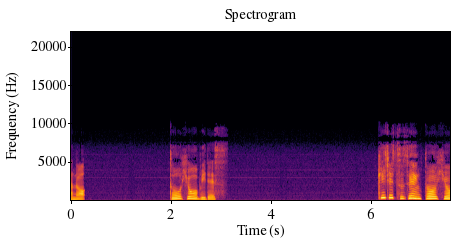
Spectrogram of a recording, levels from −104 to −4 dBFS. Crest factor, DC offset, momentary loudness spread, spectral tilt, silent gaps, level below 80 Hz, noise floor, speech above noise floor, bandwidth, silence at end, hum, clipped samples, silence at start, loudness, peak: 18 dB; under 0.1%; 11 LU; -6 dB/octave; none; -62 dBFS; -66 dBFS; 51 dB; 7.6 kHz; 0 s; none; under 0.1%; 0 s; -16 LUFS; -2 dBFS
